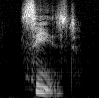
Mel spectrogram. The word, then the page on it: seized: American English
